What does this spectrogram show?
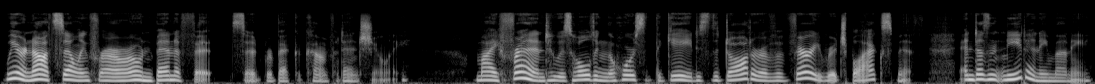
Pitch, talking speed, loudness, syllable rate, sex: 195 Hz, 185 wpm, -20 LUFS, 5.2 syllables/s, female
